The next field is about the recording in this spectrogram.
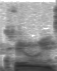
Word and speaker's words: Carl: My Twitter handle is just my name, Carl Zha. Carl spelled with a C, C-A-R-L. And my last name, Z-H-A.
